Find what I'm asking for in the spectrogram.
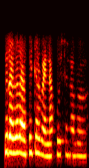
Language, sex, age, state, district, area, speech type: Bodo, female, 18-30, Assam, Chirang, rural, conversation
